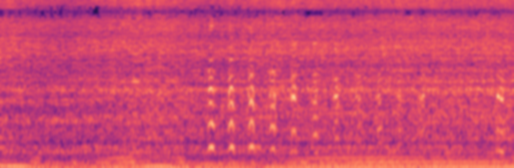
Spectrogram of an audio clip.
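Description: An abandoned police car with a failing transmission, its engine revving and droning loudly up close while driving, the pitch climbing and holding unevenly as the drivetrain struggles.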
